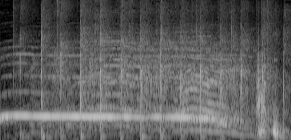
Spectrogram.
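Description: Steady, rapid clapping in a regular rhythm, loud and sharp, from the audience of the Celebrate Love Football show clapping for enjoying the football match, running under a long sustained vocal whoop or cheer that slides lower near the end.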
